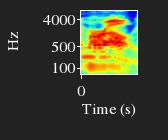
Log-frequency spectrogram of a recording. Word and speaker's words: Morril: we were to Zoom and it was I how do I say his last name? Sam Morril? Morril? – Oh yeah, Morril, yeah.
